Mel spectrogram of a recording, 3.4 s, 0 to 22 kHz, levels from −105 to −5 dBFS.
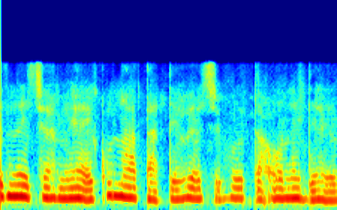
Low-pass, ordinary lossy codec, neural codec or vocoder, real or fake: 7.2 kHz; none; codec, 16 kHz, 2 kbps, FreqCodec, smaller model; fake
